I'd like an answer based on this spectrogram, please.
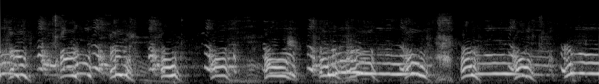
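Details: Raccoon-hunting training for coonhounds, bluetick and black and tan: quick arched bawls roughly twice a second give way to longer steady drawn-out howls near the middle and end.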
